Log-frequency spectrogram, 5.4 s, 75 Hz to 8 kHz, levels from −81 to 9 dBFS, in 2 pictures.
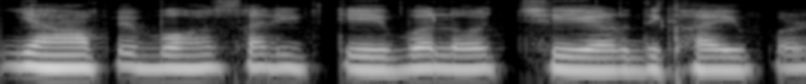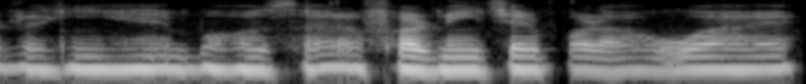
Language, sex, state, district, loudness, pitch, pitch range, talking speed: Hindi, female, Uttar Pradesh, Lalitpur, -19 LUFS, 175 Hz, 170-185 Hz, 190 wpm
